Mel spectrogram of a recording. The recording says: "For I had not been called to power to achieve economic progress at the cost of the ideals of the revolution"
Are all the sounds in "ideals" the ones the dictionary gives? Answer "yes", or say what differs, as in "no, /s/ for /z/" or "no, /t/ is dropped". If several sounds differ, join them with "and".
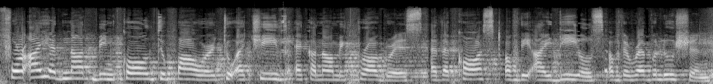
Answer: no, /s/ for /z/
